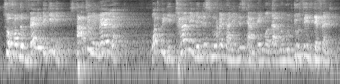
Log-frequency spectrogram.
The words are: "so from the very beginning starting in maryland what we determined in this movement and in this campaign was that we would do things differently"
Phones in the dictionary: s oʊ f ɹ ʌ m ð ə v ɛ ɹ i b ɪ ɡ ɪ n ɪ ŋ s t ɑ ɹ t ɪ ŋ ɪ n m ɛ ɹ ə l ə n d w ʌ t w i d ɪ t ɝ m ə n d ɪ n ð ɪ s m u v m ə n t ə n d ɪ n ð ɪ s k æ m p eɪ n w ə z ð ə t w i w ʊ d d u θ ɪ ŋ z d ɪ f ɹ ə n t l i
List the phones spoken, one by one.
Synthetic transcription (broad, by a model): s oʊ f ɹ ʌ m ð ə v ɛ ɹ i b ɪ ɡ ɪ n ɪ ŋ s t ɑ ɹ t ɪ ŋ ɪ n m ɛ ɹ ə l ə n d w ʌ t w i d ɪ t ɝ m ə n d ɪ n ð ɪ s m u v m ə n t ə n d ɪ n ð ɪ s k æ m p eɪ n w ə z ð ə t w i w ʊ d d u θ ɪ ŋ z d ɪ f ɹ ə n t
